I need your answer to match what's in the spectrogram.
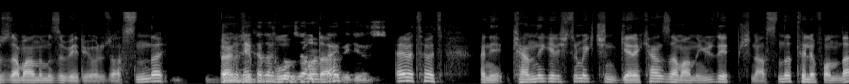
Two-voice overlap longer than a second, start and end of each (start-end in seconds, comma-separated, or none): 2.2-3.4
